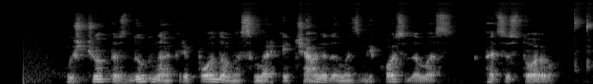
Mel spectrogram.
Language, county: Lithuanian, Klaipėda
